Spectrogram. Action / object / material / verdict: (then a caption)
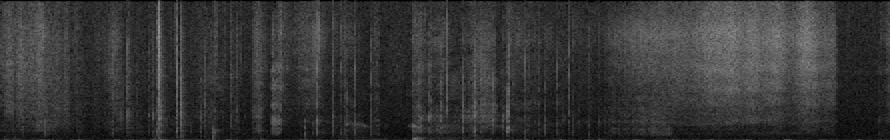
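scrape / comic book page, glossy printed paper / paper / none. Long acrylic nails and fingertips trace and scratch across the right-hand page of an open hardcover comic book with printed glossy paper pages. The result is a steady, dry papery scraping broken by sharp nail clicks, with a brighter, hissing sweep near the end.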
